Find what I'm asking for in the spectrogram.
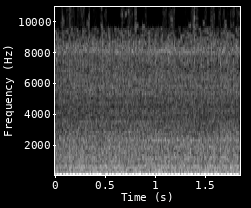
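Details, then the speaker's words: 1984 Porsche 944 that breaks up and won't rev above 2,500–3,000 rpm despite new fuel lines and a leak-free smoke test: starts and idles with a steady, even low rumble, no misses or knocks; the idle itself is normal. "Start it up. Runs and idles perfect."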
